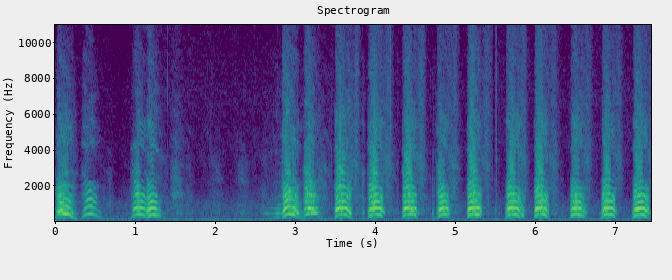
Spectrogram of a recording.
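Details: Puppies and their mother dog playing happily in fresh winter snow; two pairs of bright, yelping barks, a short pause, then a steady run of about a dozen sharp barks spaced roughly every third of a second.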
